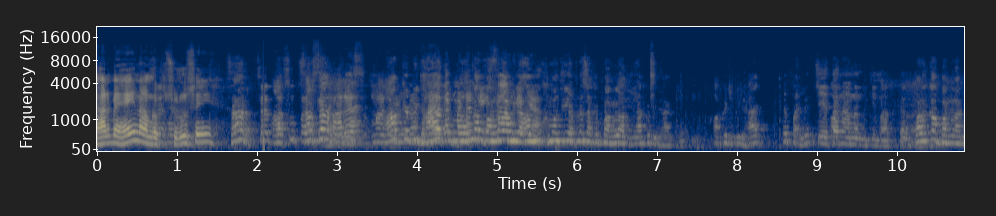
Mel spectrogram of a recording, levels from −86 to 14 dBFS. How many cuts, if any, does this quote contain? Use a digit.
0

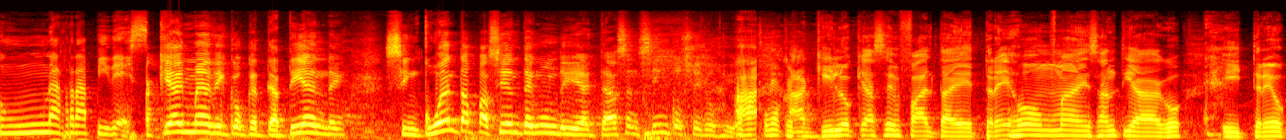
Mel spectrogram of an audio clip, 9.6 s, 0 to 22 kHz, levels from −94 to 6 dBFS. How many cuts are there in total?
2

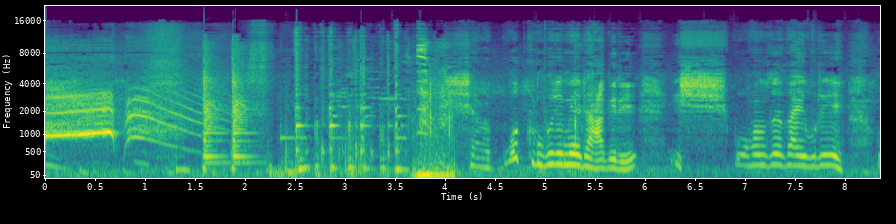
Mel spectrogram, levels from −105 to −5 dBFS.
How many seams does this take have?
1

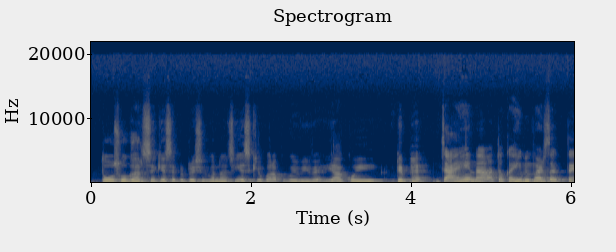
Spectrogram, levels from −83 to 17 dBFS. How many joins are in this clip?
1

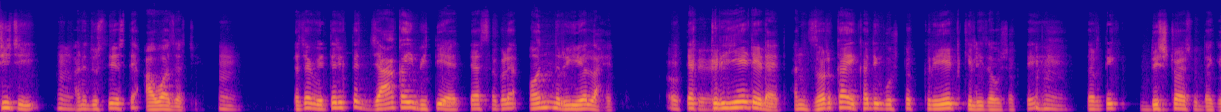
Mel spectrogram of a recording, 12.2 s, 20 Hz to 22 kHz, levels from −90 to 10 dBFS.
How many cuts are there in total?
0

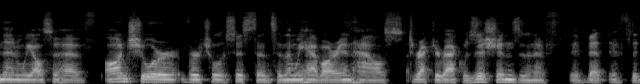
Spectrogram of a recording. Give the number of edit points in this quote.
2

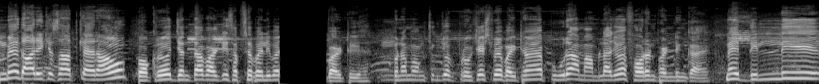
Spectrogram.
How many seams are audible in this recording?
2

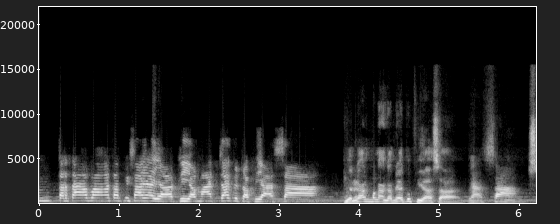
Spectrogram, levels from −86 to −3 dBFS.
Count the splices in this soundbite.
1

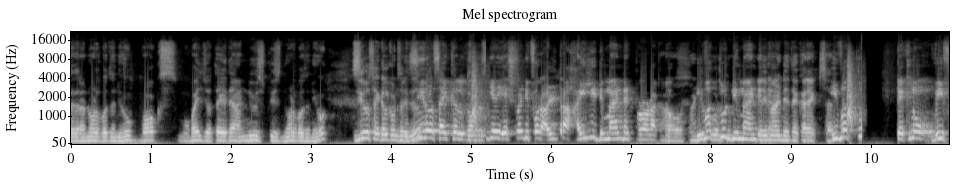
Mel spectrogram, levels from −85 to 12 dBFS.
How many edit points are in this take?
2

